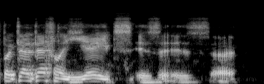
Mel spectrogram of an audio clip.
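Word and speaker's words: Yeats: it's but that definitely yates is is uh even though it's ea it's it's pronounced with an a okay yates is pronounced with the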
